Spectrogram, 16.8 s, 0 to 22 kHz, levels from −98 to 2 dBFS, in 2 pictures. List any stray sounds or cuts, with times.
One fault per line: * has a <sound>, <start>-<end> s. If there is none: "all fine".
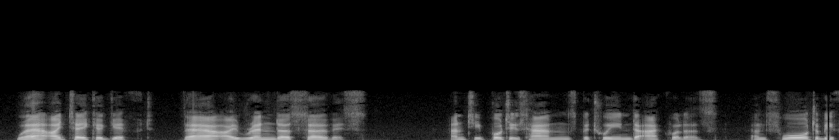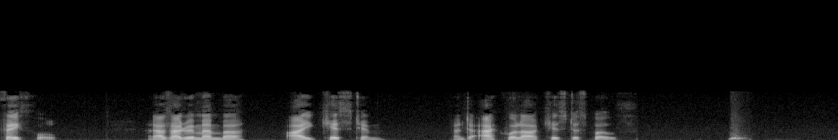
* has a dropout, 8.3-8.3 s
* has a whoosh, 15.7-15.9 s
